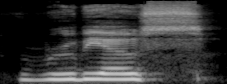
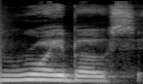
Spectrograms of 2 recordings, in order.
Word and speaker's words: Rooibos: And then there is this Rubios. I think that's Rooibos. I'm trying to remember. I think it was Rooibos is how it's pronounced.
